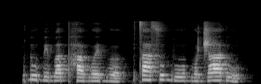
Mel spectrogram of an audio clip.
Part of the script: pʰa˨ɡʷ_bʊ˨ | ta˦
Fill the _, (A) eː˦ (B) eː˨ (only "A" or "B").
B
